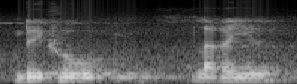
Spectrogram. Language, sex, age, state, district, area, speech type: Bodo, male, 18-30, Assam, Chirang, urban, spontaneous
